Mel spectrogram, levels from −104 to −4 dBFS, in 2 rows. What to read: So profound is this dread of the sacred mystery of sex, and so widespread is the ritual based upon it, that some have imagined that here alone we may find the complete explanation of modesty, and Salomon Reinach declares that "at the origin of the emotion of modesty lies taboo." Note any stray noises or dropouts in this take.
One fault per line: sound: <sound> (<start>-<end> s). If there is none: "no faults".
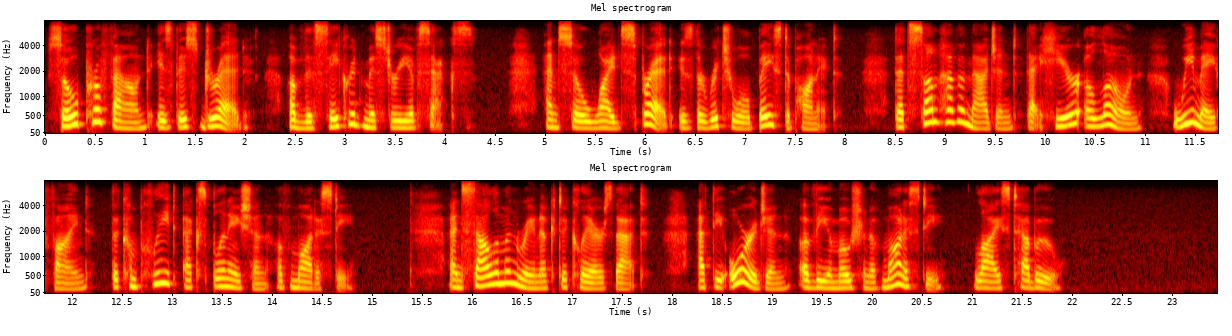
no faults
